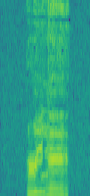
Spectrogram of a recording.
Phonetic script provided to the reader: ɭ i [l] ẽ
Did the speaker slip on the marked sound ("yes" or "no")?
no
